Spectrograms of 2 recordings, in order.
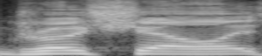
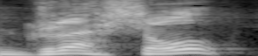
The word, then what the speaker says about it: Groschel: For example, my name, Groschel, it's actually a German name. It should be pronounced Greschel.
